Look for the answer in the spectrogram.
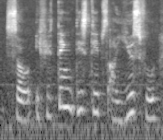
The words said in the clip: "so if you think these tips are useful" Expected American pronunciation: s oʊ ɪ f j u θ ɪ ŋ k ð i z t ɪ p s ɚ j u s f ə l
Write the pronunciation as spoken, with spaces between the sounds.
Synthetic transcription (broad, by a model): s oʊ ɪ f j u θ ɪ ŋ k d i s t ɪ p s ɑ j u s f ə l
